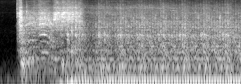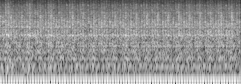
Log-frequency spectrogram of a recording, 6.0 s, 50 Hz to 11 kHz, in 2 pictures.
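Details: Vermeer 1800 wood chipper bought at auction, first start in four years: the starter turns briefly, the engine catches within a second and settles into an even, steady low chug; normal start and idle.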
